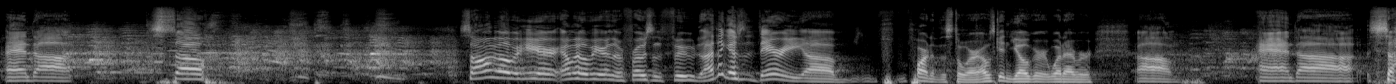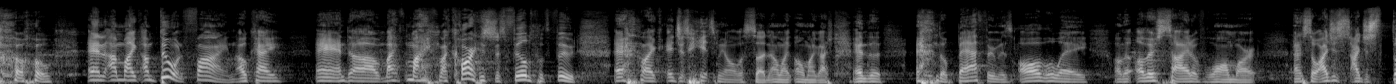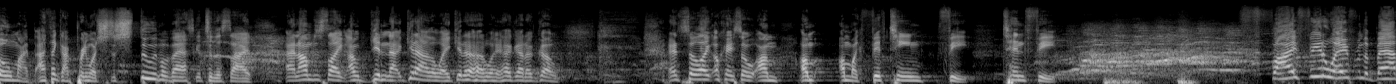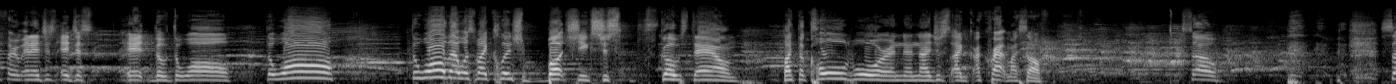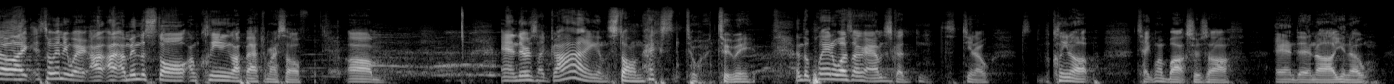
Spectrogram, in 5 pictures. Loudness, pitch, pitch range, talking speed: -22 LUFS, 195 Hz, 150-230 Hz, 195 wpm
